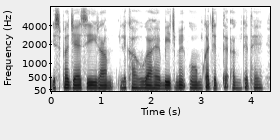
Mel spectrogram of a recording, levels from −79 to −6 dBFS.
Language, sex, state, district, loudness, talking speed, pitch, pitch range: Hindi, male, Uttar Pradesh, Lalitpur, -16 LUFS, 190 wpm, 105 Hz, 105-110 Hz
